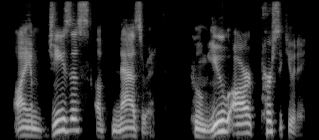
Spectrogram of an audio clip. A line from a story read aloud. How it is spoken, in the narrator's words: replied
